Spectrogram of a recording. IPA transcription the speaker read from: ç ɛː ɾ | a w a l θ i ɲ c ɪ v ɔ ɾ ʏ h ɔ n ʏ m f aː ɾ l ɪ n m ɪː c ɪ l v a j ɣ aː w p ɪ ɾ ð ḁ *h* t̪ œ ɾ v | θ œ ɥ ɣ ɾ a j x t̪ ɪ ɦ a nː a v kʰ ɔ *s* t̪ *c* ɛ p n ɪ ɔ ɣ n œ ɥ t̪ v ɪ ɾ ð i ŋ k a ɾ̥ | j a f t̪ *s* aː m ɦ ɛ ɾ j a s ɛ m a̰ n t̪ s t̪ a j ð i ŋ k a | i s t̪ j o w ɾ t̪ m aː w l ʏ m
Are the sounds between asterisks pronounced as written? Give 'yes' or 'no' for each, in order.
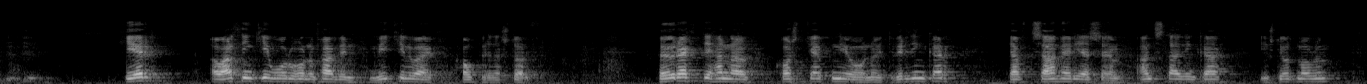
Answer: no, yes, yes, yes

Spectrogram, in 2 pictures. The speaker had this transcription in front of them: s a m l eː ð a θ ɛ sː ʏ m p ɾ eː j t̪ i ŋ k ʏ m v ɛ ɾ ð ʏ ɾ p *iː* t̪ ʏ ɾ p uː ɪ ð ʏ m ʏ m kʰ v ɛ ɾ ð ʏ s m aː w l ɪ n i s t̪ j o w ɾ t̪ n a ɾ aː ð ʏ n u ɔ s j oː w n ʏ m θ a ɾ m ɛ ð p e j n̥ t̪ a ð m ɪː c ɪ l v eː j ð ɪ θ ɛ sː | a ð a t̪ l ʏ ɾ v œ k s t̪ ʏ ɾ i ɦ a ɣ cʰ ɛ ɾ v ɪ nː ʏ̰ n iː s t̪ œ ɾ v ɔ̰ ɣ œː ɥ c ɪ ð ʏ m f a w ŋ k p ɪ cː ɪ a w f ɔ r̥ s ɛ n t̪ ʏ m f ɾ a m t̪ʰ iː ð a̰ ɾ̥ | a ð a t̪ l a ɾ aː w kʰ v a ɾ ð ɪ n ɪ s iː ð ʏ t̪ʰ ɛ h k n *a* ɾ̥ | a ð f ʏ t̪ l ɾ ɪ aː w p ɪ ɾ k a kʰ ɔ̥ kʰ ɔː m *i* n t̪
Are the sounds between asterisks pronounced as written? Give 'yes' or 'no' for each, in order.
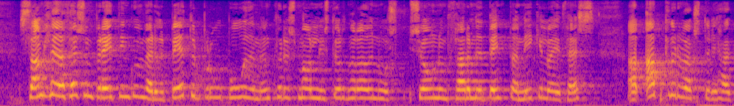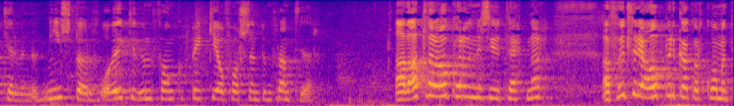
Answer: no, yes, no

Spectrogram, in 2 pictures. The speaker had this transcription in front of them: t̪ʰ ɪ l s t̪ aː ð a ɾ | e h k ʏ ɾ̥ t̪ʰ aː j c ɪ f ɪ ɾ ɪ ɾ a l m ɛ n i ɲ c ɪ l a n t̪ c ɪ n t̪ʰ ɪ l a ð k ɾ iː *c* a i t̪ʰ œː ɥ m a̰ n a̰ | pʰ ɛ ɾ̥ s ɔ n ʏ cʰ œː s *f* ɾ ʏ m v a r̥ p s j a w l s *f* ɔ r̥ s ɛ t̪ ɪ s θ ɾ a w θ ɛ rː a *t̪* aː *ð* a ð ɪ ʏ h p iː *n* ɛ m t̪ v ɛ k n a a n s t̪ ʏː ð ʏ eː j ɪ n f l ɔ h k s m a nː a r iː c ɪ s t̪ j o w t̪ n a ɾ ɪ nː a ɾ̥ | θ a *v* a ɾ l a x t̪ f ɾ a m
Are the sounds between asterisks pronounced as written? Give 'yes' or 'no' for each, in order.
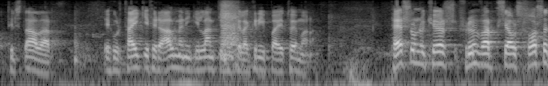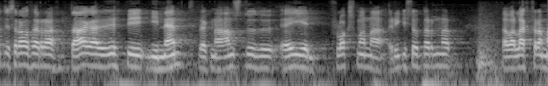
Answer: no, yes, yes, yes, no, yes, yes

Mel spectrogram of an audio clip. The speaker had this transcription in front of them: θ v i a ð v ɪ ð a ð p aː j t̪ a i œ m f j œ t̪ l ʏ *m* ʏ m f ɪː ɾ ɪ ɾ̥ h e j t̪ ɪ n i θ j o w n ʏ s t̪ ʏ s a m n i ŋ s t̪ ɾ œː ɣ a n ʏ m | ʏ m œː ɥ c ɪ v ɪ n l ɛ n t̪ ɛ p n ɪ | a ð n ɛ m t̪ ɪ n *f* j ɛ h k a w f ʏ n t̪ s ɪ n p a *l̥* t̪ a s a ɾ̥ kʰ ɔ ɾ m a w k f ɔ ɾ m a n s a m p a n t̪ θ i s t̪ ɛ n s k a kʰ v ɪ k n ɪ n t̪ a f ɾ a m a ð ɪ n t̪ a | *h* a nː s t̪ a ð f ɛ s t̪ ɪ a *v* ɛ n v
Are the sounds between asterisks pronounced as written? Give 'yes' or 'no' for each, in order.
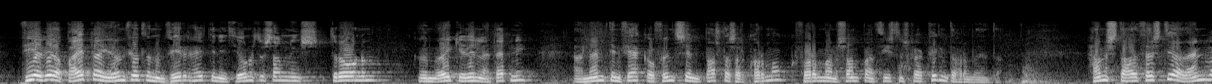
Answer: no, yes, yes, yes, no

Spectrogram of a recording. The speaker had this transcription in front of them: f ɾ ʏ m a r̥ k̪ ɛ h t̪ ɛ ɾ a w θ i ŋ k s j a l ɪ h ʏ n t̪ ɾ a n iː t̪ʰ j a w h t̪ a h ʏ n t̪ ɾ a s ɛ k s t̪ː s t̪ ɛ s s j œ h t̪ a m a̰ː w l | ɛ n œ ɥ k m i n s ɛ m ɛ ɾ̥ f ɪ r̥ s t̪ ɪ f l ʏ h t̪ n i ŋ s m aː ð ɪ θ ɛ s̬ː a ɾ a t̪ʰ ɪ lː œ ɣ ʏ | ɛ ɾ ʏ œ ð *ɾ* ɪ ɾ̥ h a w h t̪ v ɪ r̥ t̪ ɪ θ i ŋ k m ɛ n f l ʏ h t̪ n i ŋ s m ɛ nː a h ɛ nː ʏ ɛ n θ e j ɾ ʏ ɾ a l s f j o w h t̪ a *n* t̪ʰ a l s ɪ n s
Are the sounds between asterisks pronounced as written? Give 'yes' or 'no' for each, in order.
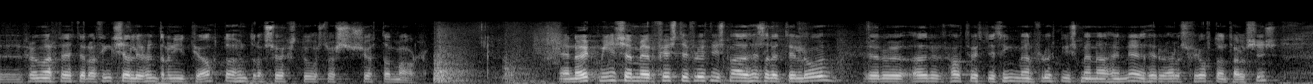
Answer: yes, yes

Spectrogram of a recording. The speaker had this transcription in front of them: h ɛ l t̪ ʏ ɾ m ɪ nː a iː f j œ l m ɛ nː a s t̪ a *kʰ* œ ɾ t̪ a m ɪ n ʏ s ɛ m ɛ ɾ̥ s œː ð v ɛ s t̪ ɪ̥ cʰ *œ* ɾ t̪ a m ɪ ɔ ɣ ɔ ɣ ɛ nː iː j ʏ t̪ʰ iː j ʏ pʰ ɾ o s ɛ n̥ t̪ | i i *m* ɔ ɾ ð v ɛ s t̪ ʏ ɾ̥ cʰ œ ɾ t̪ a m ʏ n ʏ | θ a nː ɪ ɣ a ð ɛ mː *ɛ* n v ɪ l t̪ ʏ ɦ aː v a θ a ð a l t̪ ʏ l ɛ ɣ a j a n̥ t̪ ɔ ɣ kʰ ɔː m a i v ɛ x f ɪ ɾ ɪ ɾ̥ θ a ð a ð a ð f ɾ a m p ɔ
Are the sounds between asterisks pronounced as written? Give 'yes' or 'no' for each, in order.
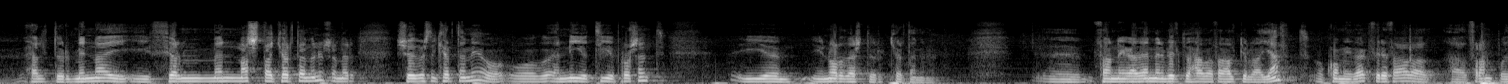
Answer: no, yes, no, yes

